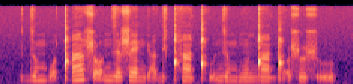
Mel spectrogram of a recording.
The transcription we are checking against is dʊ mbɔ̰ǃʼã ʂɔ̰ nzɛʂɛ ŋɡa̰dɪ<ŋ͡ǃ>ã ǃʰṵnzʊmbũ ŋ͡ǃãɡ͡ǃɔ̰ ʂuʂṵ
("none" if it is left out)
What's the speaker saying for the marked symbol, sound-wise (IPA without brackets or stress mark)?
ǃʰ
